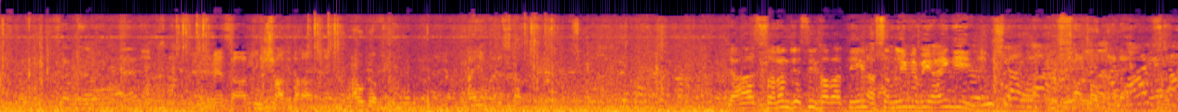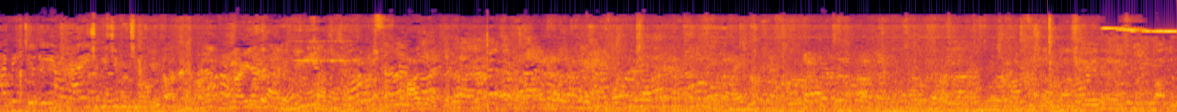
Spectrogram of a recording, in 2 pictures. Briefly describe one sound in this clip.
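A crowd of men talks and shouts over one another close by, outdoors.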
